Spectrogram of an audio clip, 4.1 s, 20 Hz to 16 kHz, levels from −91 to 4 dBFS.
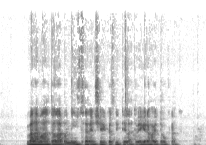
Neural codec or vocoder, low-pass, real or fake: none; 14.4 kHz; real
